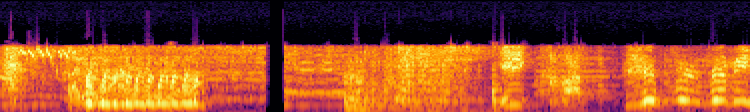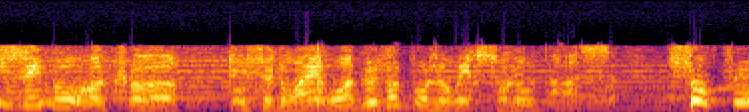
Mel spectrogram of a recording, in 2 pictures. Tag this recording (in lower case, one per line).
speech
music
